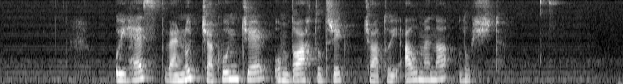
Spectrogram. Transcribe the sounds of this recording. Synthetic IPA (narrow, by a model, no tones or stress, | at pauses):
ʊjɦɛst̪ʋɛɹnʊt͡ʃːakʰʊɲt͡ʃɪɹʊmt̪ɔːt̪ʊt̪ʰɾɪkt̪t͡ʃʰɔːt̪ʰʊjʔa̰lmɛnalʊʃt̪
